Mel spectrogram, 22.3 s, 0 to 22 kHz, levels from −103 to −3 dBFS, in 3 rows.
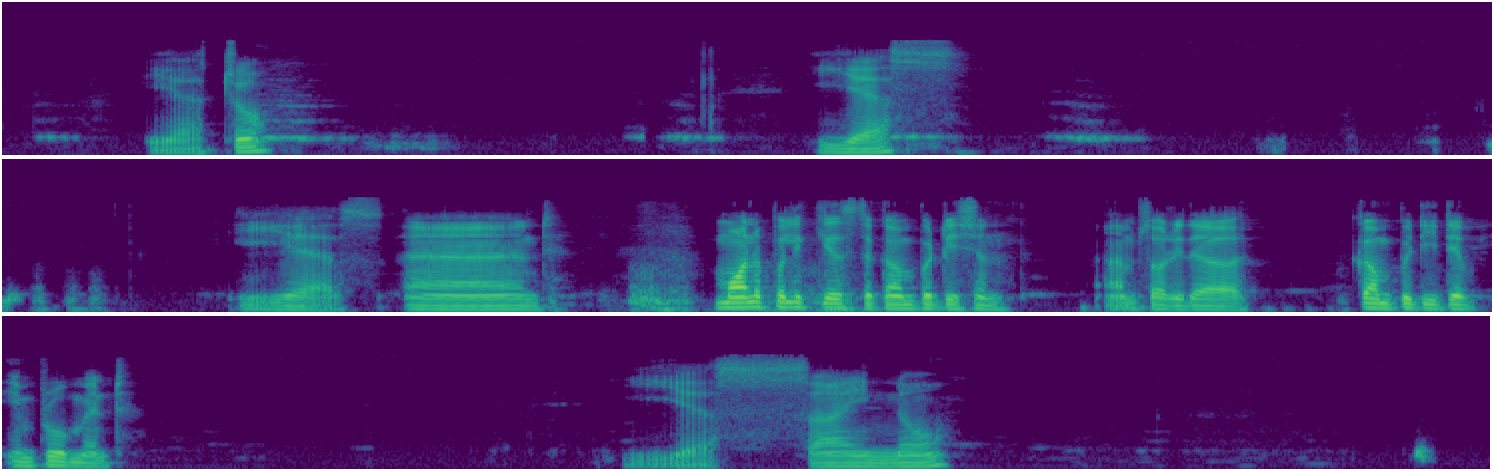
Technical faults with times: none

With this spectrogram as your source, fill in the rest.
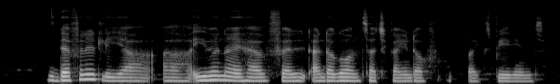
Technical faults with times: none

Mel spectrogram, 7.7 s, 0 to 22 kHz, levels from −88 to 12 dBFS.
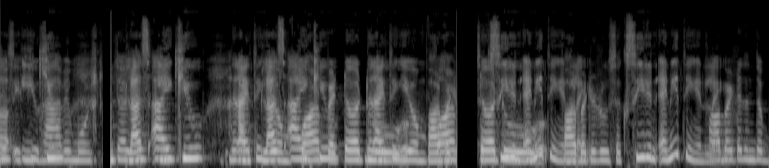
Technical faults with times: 0.00-7.69 doubled audio track
1.02-1.11 block of digital silence
4.56-4.78 block of digital silence

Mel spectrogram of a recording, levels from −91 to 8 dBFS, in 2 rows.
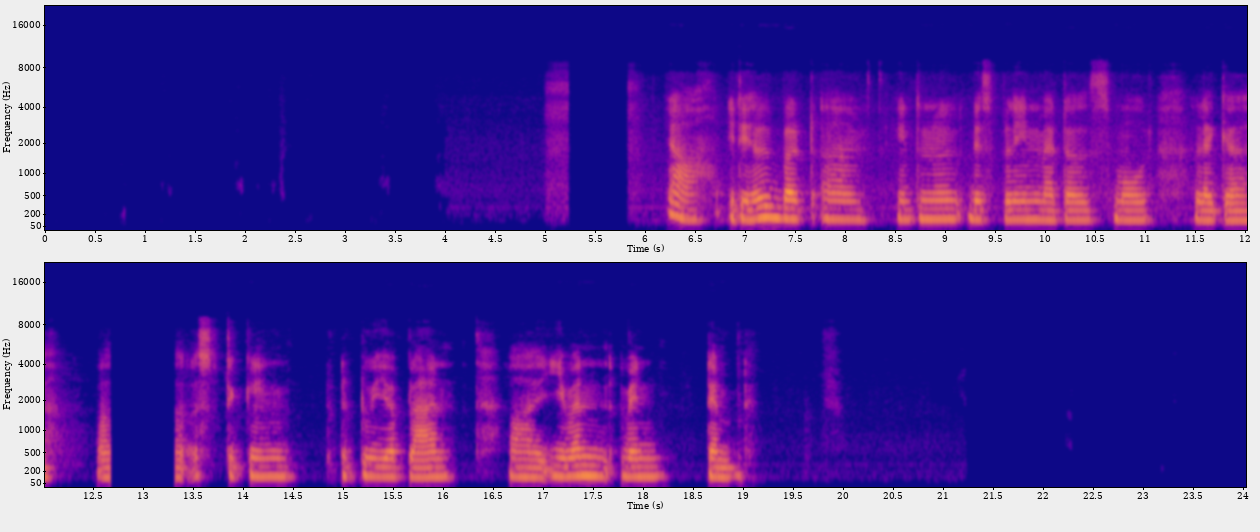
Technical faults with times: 5.23-5.83 playback stall
12.66-13.33 playback stall

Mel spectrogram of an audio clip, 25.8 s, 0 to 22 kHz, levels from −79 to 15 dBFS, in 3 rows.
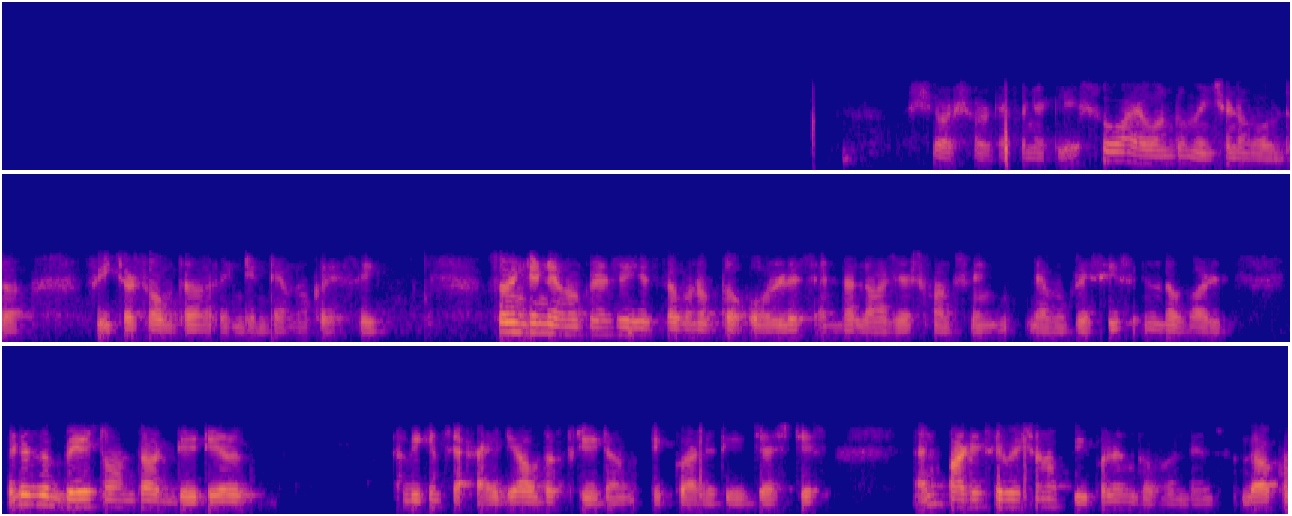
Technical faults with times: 0.00-25.75 G.729 codec

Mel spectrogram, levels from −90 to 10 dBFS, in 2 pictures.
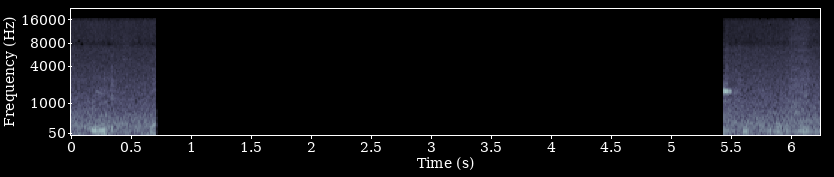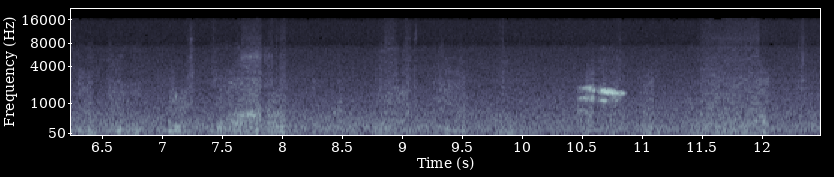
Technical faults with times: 0.70-5.44 audio dropout to silence

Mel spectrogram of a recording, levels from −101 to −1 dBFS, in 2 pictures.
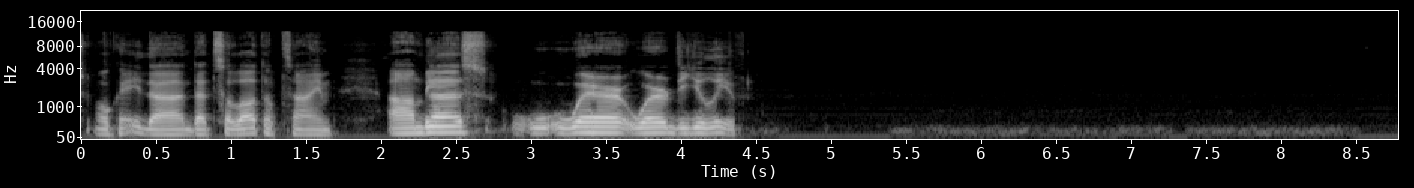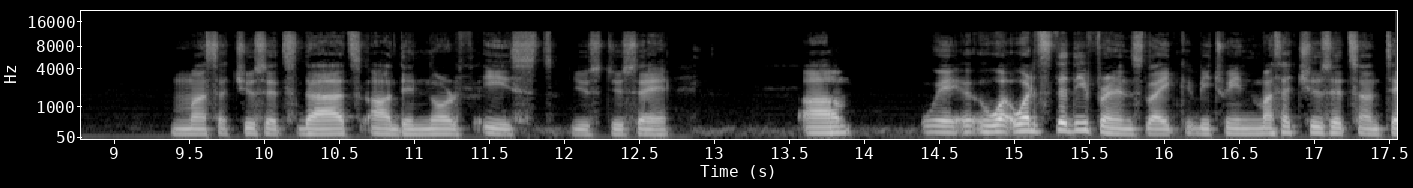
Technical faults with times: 2.33-2.44 skip ahead
2.90-3.28 jitter buffer speed-up
4.29-4.87 jitter buffer speed-up

